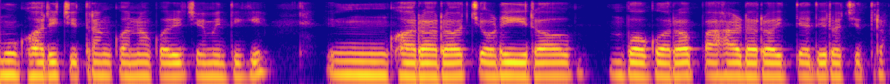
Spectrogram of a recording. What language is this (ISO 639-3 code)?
ori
